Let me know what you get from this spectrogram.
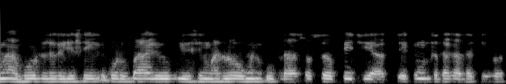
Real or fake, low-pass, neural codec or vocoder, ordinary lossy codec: fake; 5.4 kHz; codec, 16 kHz, 4 kbps, FreqCodec, smaller model; AAC, 48 kbps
